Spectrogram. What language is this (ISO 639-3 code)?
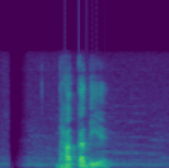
ben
